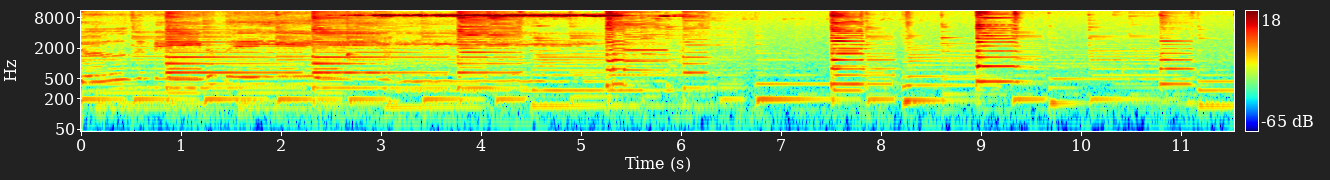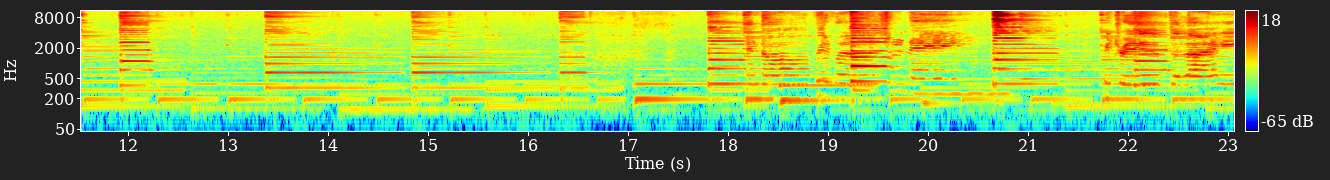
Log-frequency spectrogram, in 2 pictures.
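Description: Martin HD-28 dreadnought acoustic guitar played solo, chords picked and strummed in a gentle ballad pattern, with a few louder accented strokes about a third of the way in.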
